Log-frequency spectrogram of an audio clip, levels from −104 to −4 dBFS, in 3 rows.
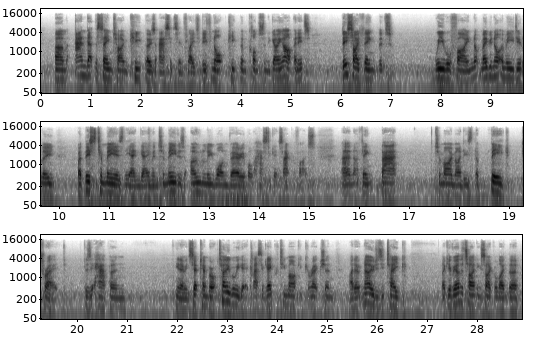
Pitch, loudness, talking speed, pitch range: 130 Hz, -20 LUFS, 180 wpm, 115-140 Hz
